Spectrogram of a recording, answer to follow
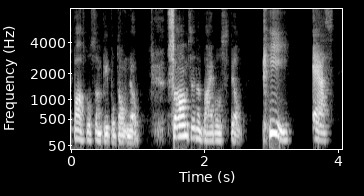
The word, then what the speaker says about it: Psalms: some people don't know Psalms in the Bible spilled PS a l m I know that's not how it sounds but the p is silent so it could throw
